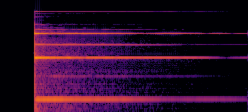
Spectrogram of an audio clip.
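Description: A single bell-like ding sound effect for tapping the notification bell icon: one sharp strike about a third of a second in that rings on with a slow fade.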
